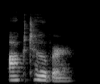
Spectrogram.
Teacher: Notice how the jaw drops less for the unstressed AH vowel. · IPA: /ɑ/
